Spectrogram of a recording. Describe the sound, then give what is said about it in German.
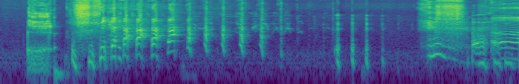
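A loud human burp, followed by a long run of rhythmic, breathy laughter in short pulses, then another rough, gurgling burst near the end. “Ich geh weg, ich wollte nicht, dass man das Gürbsli hört.”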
